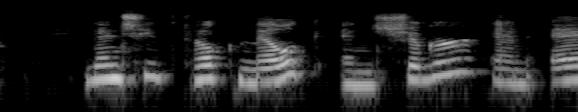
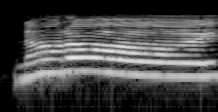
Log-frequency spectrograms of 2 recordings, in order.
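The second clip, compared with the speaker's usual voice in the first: loud, higher, drawn-out refusal; storybook cat; 6 semitones higher, 16 dB louder than usual. A narrator's reading. Cat refuses to make the cake, loud drawn-out character voice. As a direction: play a cat loudly refusing to help.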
